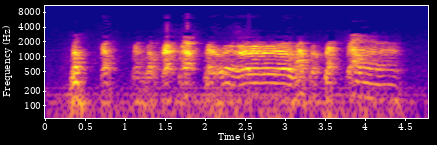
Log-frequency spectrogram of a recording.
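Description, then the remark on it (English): A dog barks outdoors during a filmed interview of Prabhupada in Los Angeles, in a quick series of sharp barks, then longer, drawn-out yelping cries, loud, with no voices present. “there was an interview little video Prabhupada being interviewed in Los Angeles, and at a certain point during the interview, you could hear outside a dog barking.”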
